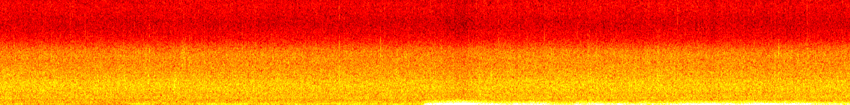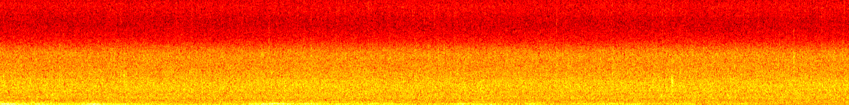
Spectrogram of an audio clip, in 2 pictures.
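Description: Heavy rain falling steadily on puddled ground and leaves, a constant hiss. About a quarter of the way in, thunder breaks in suddenly and rolls for several seconds before fading, with a fainter rumble a little later.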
